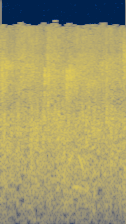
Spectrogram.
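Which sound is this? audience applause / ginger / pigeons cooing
audience applause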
